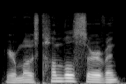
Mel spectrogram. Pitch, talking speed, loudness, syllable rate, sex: 115 Hz, 190 wpm, -16 LUFS, 5.3 syllables/s, male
